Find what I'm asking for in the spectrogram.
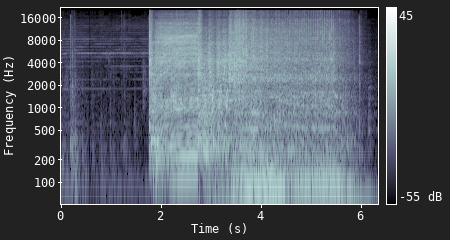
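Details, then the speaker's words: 1983 Porsche 944, Autozone remanufactured starter, mic lowered under the car: harsh metallic grinding and whirring while cranking because the starter pinion does not throw out to engage the flywheel teeth, damaging the flywheel. "So the gear on the starter is not coming out. It's supposed to, the second that torques, that gear is supposed to force out and engage the teeth."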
